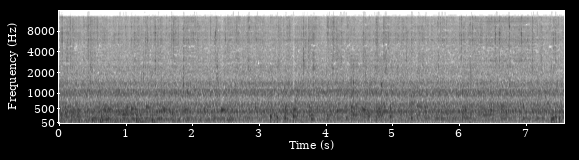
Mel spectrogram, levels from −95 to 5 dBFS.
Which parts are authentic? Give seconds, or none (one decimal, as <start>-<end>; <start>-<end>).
0.7-2.0; 2.6-4.2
